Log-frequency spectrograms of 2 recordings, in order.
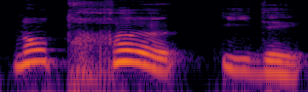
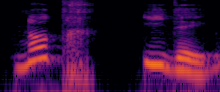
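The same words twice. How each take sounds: First: The e of notre is sounded before idée. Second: The e of notre is silent before idée. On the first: The speaker calls it wrong. "لم نقل notre idée" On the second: The speaker calls it right. "لن ننطق به"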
